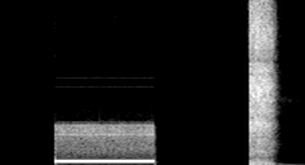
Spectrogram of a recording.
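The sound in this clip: A telephone ringback tone plays while calling someone: one steady, mid-pitched beep lasting about a second, then after a pause a short, loud crackling burst of noise that quickly fades.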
